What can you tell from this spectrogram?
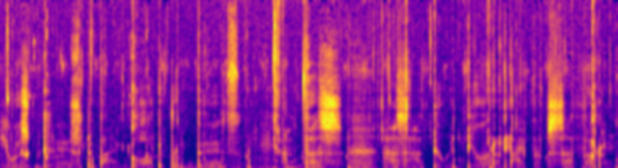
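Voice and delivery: normal talking voice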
